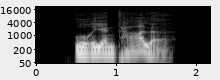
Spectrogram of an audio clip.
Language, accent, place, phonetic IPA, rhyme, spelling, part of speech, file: German, Germany, Berlin, [oʁiɛnˈtaːlə], -aːlə, Orientale, noun, De-Orientale.ogg
- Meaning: man from the Middle East, Oriental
